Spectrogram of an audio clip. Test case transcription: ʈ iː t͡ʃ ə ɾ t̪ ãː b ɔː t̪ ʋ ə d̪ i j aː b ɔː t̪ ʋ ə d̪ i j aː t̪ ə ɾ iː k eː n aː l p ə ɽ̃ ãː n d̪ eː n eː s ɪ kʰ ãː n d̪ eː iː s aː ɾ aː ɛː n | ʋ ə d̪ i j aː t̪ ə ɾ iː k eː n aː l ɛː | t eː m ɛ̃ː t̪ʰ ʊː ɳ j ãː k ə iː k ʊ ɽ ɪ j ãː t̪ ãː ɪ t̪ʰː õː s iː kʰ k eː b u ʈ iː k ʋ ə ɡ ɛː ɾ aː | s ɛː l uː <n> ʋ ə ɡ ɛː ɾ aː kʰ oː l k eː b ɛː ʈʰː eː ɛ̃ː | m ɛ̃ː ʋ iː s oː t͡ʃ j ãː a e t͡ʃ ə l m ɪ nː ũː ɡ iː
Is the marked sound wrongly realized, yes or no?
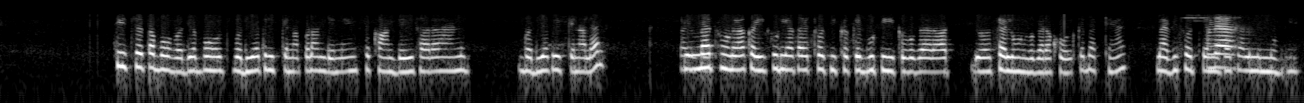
no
